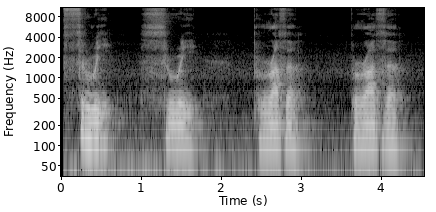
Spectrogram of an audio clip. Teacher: I was just practicing the th sound, the interdental fricative.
